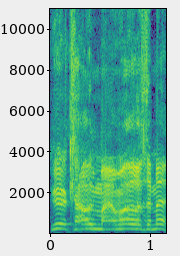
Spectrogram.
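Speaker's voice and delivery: loud, high-pitched, dumbfounded stunned outburst. Retelling a movie scene, mocking the hero's reaction: imitating Batman dumbfounded. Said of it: "He looks super mental when he's saying it".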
